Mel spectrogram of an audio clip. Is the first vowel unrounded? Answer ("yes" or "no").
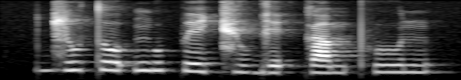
no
